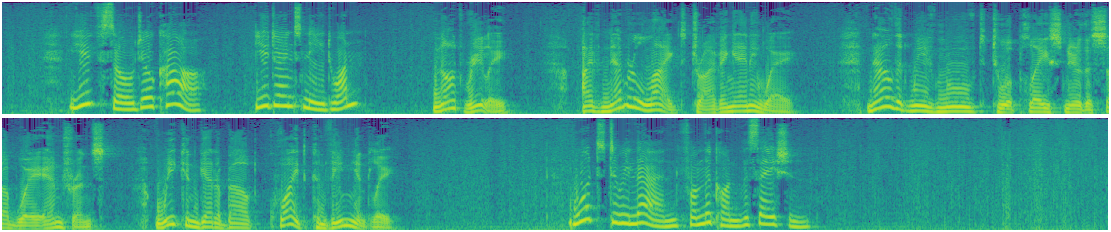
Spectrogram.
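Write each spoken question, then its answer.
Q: What do we learn from the conversation?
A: The man sold his car because he lives near the subway and doesn't need one.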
